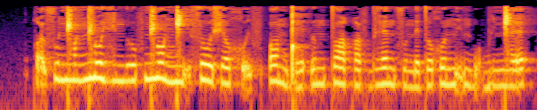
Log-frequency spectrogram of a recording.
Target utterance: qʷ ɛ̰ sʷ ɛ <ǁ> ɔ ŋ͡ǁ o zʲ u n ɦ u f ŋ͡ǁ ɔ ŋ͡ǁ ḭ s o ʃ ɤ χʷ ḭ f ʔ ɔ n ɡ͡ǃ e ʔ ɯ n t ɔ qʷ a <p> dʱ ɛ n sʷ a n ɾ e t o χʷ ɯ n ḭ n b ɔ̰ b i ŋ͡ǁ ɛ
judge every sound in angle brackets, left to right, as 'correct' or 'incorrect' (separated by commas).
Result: incorrect, incorrect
